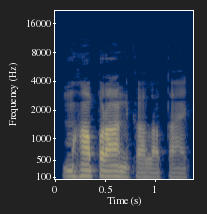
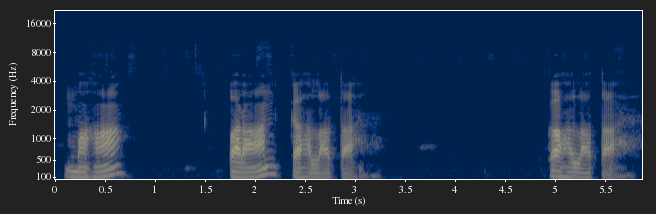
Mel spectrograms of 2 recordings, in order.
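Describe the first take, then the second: First: Said in the usual way. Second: Very slow, lower and softer dictation; drawn-out, quiet word-by-word delivery. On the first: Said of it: "क्या कहलाता है?". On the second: Shown as a demonstration. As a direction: stretch each word out for students writing it down. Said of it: "यहाँ लिख लीजिए".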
